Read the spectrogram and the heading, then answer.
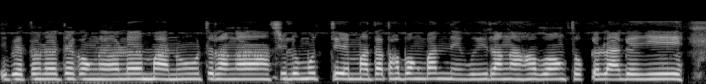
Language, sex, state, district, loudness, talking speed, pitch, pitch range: Chakma, female, Tripura, Dhalai, -13 LUFS, 135 wpm, 245 Hz, 240-250 Hz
